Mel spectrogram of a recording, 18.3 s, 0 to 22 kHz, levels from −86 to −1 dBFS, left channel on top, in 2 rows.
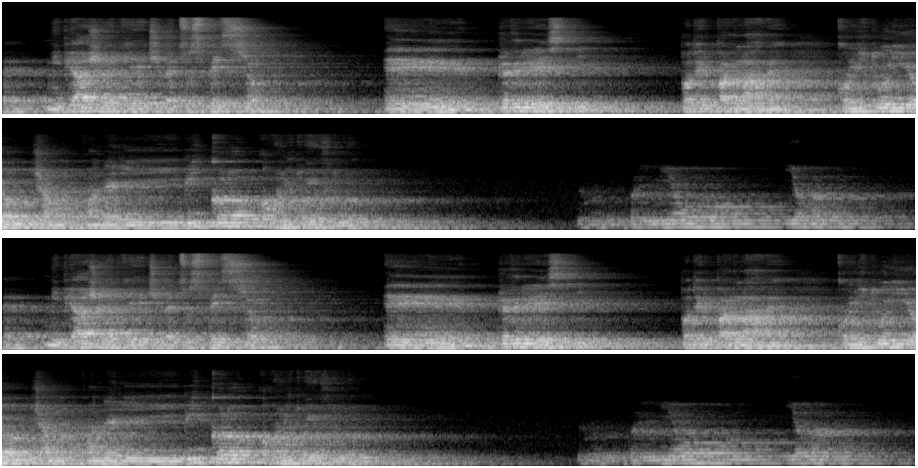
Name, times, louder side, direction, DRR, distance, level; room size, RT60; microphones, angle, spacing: voice 1, 0.4-2.7 3.8-5.9 6.8-7.9 8.4-12.7, equal, 5° left, -11 dB, 1.8 m, -20 dB
voice 2, 14.9-16.5 16.9-17.4, equal, 35° left, -6 dB, 1.8 m, -30 dB
16.0 x 9.0 x 2.9 m, 2.8 s
head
